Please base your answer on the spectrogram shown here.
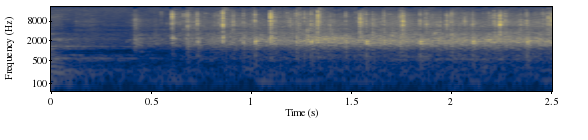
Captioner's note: applause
